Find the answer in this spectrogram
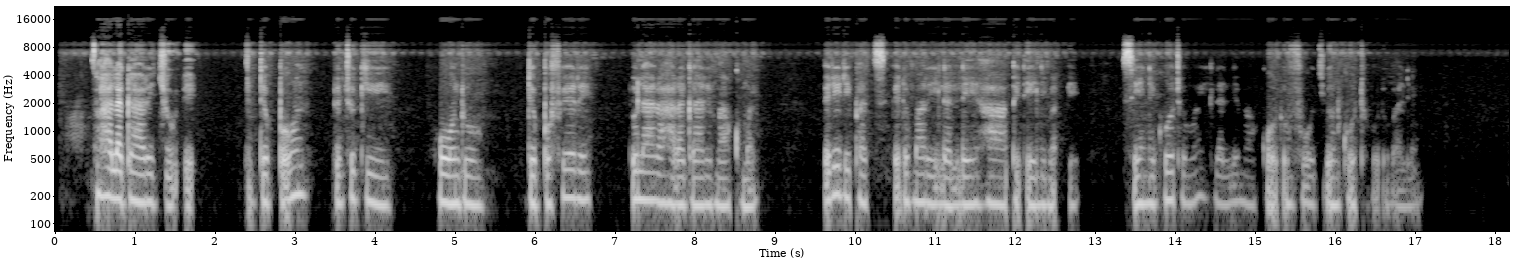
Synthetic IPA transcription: halaɡaːɾɛd͡ʒuʔɛ̰ | dɛbːɔ̰ʔɔn | ɗɔd͡ʒoɡi | hondu | dɛbːɔfɛɾɛ | ɗɔlaɾaɦaɾaɡaɾɛmakɔmaj | ɓeɾiɾipasɓɛ̰ɗɔmaɾilalːɛɦapɛɗelimaɓːɛ | seniɡɔtʰɔmajlalːɛmakɔ̰ɗɔ̰vod͡ʒiʔɔnɡɔtɔɔ̰ɗɔba̰lin

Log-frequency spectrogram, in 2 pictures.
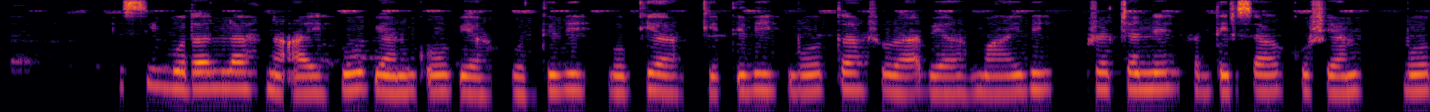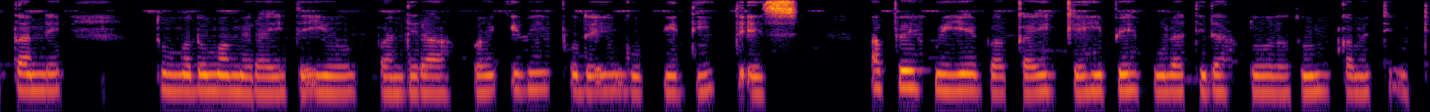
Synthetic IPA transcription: ʔɪsːɪwɔd̪ɐlːɐnɐʔɐjhuːpʼɪjɐnkʼoːpʼɪjawɔt̪ːɪd̪ɪbɔɡːɪjaːɡ̥ɪt̪ʼːɪd̪ɪbo̞ːt̪ːɐʃʊɾaːbɪjaːmaːjɪd̪ɪkʊʃɐt͡ʃːɐnːɛhɐd̪ːɪɾsaːkʊʃɪjɐn | bo̞ːt̪ːɐnːɛ | d̪̥ʊmːɐd̪ʊmːɐmɛɾɐjd̪ɛʔɪjɔb̥ɐnd̪ɪɾaːʔɔjkʼːɪd̪ɪpʰʊd̪ɛɡʊpːid̪ɪd̪̥ɛʔeːs | ʔɐpːɛɡʊjːɛbɐɡ̥ːɐjkeːhɪpːɛbuːlɐt̪ːɪd̪ɐd̪̥oːd̪ɐt̪ʊnkʼɐmɛt̪ːɪʊt̪ːɪ̥

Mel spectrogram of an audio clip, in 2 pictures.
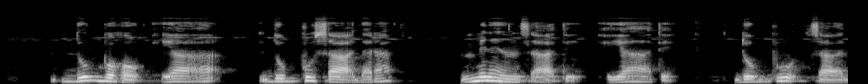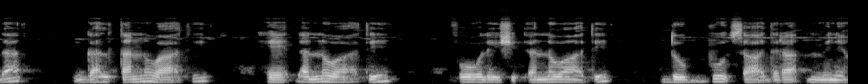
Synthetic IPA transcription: d̪ʊbːɔhɔjaː | d̪ʊbːʊsaːd̪ɐɾɐ | mɪnɛnsa̰ːt̪ɪ̰jaːt̪ɛ | d̪ʊbːʊsaːd̪ɐ | ɡɐlt̪ɐnːɔwaːt̪ɪ | he̞ːɗɐnːɔwaːt̪ɪ | foːliːʃɪᶑɐnːɔwaːt̪ɪ | d̪ʊbːʊsaːd̪ɐɾʔɐmɪnɛ

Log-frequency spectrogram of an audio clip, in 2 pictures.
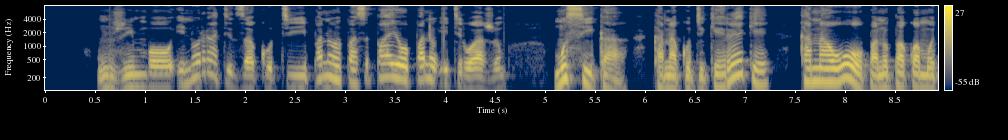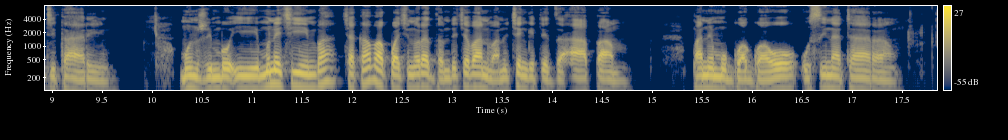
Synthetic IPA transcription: nʐimbo̞ino̞ratid͡zakutipanepasipajo̞pano̞itirwaʐe | musika | kanakutike̞ɾe̞ke̞ | kanawo̞pano̞pakwamo̞tikaːɾi | munʐimbo̞ijimune̞t͡ʃiːmbat͡ʃakaʋakwat͡ʃino̞ɾatid͡zakundet͡ʃeʋan̤uʋano̞t͡ʃe̞ŋɡe̞te̞d͡zaaːpa | pane̞muɡʱwaɡʱwawo̞usinataːɾa

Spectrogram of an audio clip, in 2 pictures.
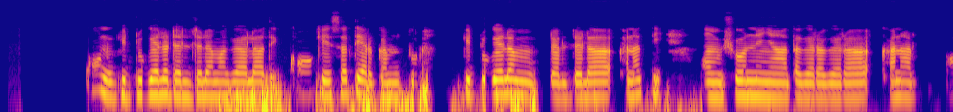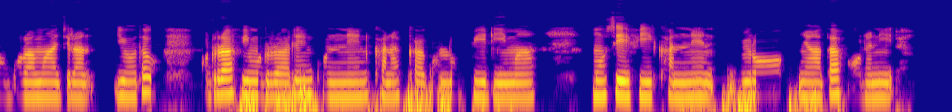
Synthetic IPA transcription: kʊŋɡɪd̪ːʊɡɐlɐd̪ɐld̪ɐlɐmɐɡaːlaːt̪ʼɪ̰kʼːo̞ːke̞ːsːɐt̪ːɪɐɾɡɐmt̪ʊᶑɐ̥ | ɡɪd̪ːʊɡɐlɐd̪̥ɐld̪ɐlaːkʰɐnɐt̪ːɪʔomʃo̞ːnːɪɲaːt̪ɐɡɐɾɐɡɐɾaːkʰɐnɐɾ | ɡ̥ʊɡʊɾɐmaːd͡ʒɪɾɐn | jo̞ːt̪ɐʔʊɡ̥ʊd̪ʊɾaːfɪmʊd̪ʊɾaːle̞ːŋkʊnːe̞ːŋkʰɐnɐkːaːɡʼʊlːʊbːiːd̪iːmaːmɔse̞ːfɪkʰɐnːe̞ːnbɪɾo̞ːɲaːt̪aːfoːlɐniːᶑɐ̥

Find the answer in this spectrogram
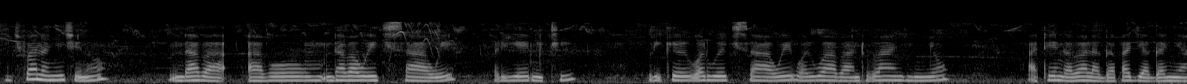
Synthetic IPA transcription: eci̥faːnaɲicino̞ | ndaβaː | βondaβawe̞ːci̥saːwe̞ | wa̰lije̞ːmitʰi | ulikewaliwe̞ːci̥saːwe̞waliwaːβaːntuβaːɲɟiɲːo̞ | a̰te̞ŋɡaβalaɡaβaɟaɡaɲa

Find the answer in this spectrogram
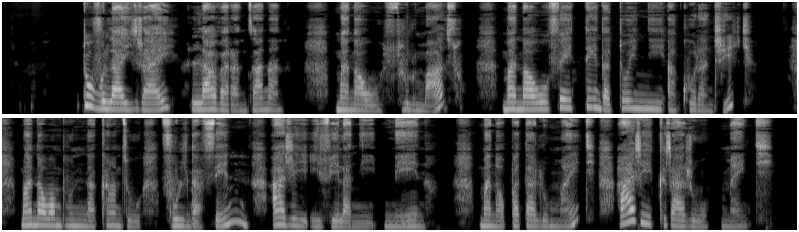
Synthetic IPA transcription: t̪uvulaiɾaj | lavaɾand͡zananə̥ | manawz̥ulumazu̥ | manawfajt̪end̪at̪ujniaŋkʰuɾaɳɖ͡ʐikʲə̥ | manawambuninakand͡zuv̥ulund̪av̥eninəaɾiʔːvelanimenə̥ | manawpat̪alumajnt̪i̥aɾikiɾaɾumajnt̪i̥

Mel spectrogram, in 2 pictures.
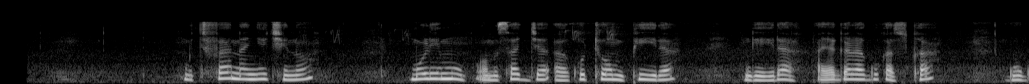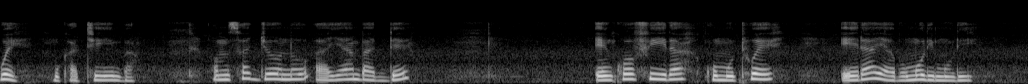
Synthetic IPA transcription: muci̥faːnaɲicino̞ | mulimuo̰musaɟːaʔːkutʰo̞ːmupiːɾa | ŋɡe̞ːɾa̰ː | ja̰ɡalaɡukasu̥kʰa | ɡuɡwe̞ | mukatʰiːmba | o̞musaɟːo̞ːno̞ʔa̰jaːmbadːe̞ | ŋko̞fiɾakumutwe̞ː | ɾajaβomulimuli

